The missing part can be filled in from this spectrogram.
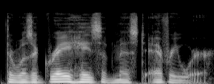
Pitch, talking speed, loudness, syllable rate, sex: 100 Hz, 225 wpm, -15 LUFS, 6.5 syllables/s, male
